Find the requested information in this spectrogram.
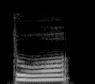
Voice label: "夺", Chinese

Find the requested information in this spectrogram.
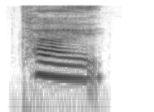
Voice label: "太", Chinese

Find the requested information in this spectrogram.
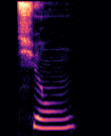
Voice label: "穷", Chinese

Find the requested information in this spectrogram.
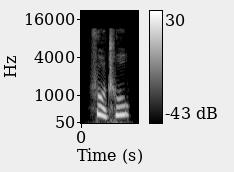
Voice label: "付出", Chinese

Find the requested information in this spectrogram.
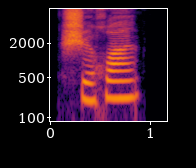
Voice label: "使唤", Chinese

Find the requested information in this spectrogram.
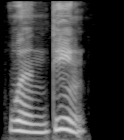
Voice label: "稳定", Chinese

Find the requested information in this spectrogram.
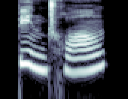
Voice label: "病床", Chinese

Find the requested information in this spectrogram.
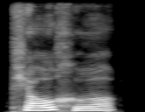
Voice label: "调和", Chinese

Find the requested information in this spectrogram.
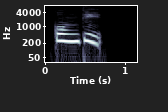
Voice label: "工地", Chinese

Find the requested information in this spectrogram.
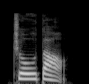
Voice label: "周到", Chinese

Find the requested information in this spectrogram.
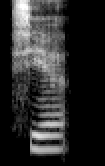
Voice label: "歇", Chinese

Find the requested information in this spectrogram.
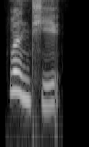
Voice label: "问题", Chinese

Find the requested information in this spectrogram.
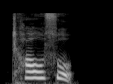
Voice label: "超速", Chinese

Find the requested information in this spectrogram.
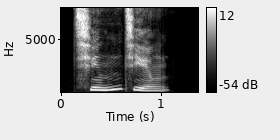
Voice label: "情景", Chinese

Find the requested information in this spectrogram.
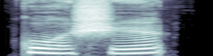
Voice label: "果实", Chinese

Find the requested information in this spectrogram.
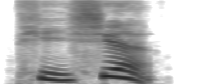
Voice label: "体现", Chinese

